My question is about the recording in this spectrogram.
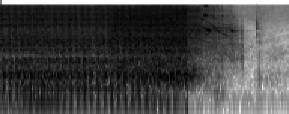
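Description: Power drill-driver driving screws, running steadily with a rapid rattle and stopping about one and a half seconds in.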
